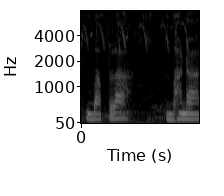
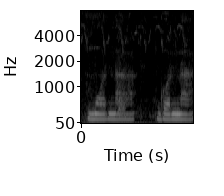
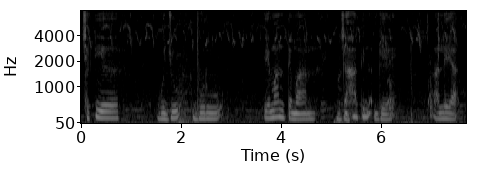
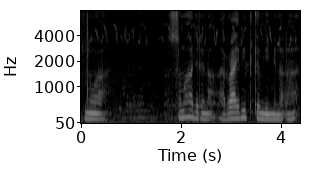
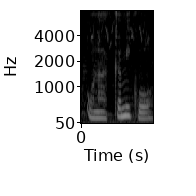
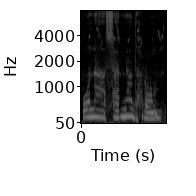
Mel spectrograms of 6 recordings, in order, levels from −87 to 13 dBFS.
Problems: low volume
